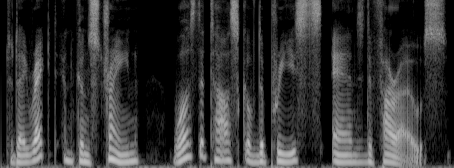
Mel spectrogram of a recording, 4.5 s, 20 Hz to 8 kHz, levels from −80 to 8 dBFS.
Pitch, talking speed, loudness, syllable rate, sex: 145 Hz, 170 wpm, -20 LUFS, 4.0 syllables/s, male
